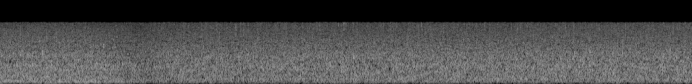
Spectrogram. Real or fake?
real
